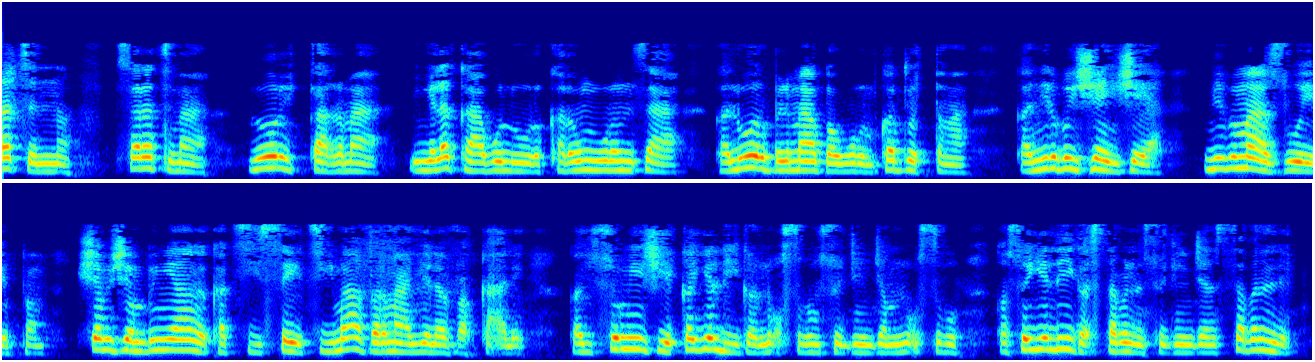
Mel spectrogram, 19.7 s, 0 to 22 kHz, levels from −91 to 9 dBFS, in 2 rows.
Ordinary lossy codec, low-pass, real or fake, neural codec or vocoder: MP3, 32 kbps; 9.9 kHz; fake; codec, 24 kHz, 1.2 kbps, DualCodec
